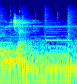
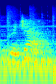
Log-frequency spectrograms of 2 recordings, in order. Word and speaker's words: reject: because it is a reject when you pronounce it reject it becomes a verb that means to turn down something or someone like in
